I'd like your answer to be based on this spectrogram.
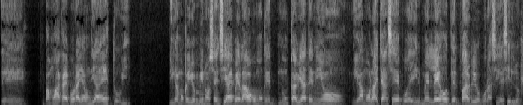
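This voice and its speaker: A man with a high pitch speaks at a moderate pace with fairly even intonation. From Colombia, Cartagena (Caribbean coast). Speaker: rapper. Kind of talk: casual interview chat. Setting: studio.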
